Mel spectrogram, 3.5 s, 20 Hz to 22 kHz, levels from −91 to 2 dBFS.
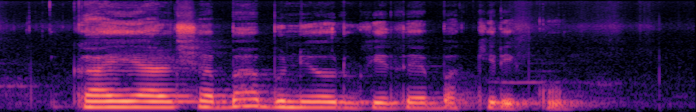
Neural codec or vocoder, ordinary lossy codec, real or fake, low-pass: none; none; real; none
